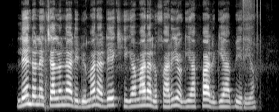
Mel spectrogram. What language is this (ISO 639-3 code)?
luo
